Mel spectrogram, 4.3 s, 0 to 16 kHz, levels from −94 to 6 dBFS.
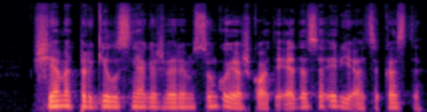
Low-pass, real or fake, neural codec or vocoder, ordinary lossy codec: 14.4 kHz; fake; vocoder, 44.1 kHz, 128 mel bands, Pupu-Vocoder; AAC, 64 kbps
